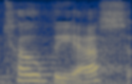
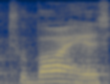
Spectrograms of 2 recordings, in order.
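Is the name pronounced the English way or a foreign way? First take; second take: foreign; English. First: The name is said with a non-English pronunciation. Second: The name is said with an English pronunciation.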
